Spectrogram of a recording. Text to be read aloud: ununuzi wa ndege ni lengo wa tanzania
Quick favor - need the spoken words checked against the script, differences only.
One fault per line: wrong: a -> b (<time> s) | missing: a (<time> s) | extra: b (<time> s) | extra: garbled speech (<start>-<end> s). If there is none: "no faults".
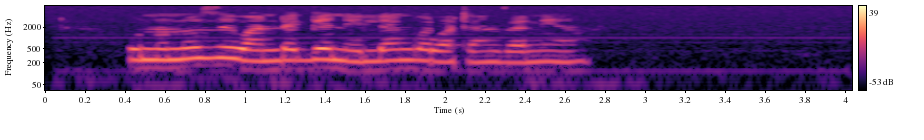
no faults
